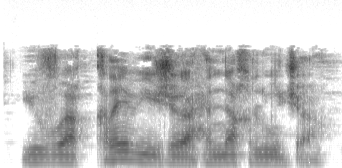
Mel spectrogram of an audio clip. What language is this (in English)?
Kabyle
